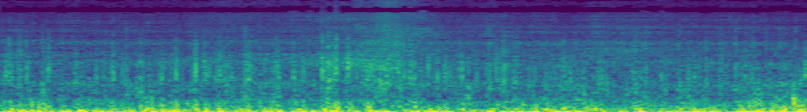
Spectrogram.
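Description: Strong wind buffeting the microphone as a loud, unsteady low rumble, with a dense patter of small ticks over it.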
